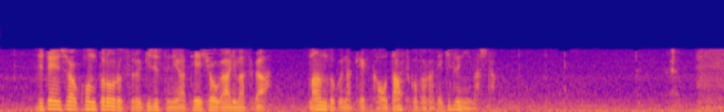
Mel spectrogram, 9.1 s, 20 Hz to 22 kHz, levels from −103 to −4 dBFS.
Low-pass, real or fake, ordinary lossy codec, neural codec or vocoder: 3.6 kHz; fake; MP3, 24 kbps; codec, 16 kHz, 16 kbps, FunCodec, trained on Chinese and English, 50 frames a second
